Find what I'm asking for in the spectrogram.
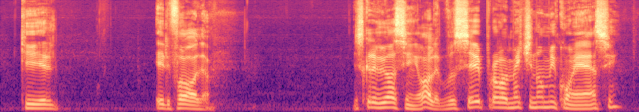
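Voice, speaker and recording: The speech moves at a moderate pace with very even loudness, ordinary pitch variation, and long, frequent pauses. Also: man, fairly high pitch for a man. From Brazil, interior of São Paulo state (Lins). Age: 60s. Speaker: business executive. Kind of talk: interview conversation.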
